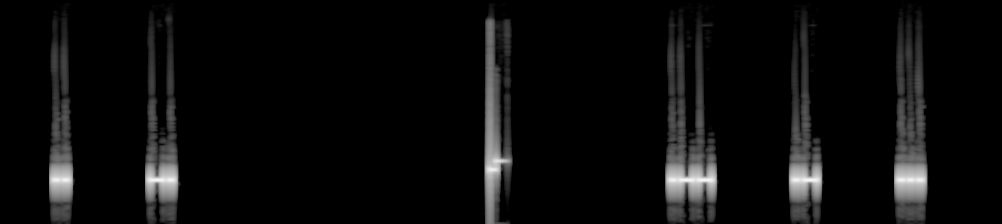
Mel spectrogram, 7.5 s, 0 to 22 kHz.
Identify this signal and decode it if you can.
Morse code, heard as a keyed tone, about 36 wpm, spaced as for 12 wpm, 700 Hz. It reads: IN WAS
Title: 6x Character Spacing - Top 100 Words - 35wpm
